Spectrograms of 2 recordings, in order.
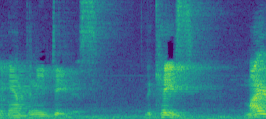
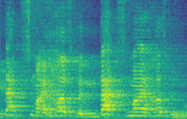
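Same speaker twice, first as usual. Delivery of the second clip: high, loud anguished scream; 10 semitones higher, 9 dB louder than usual. Acted. Wife watching her husband executed, screaming. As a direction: wail it out in horror. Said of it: "the woman scream".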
